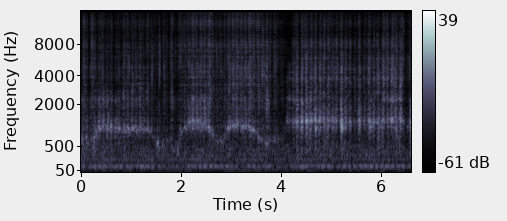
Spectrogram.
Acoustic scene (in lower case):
restroom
